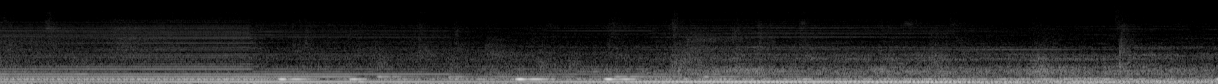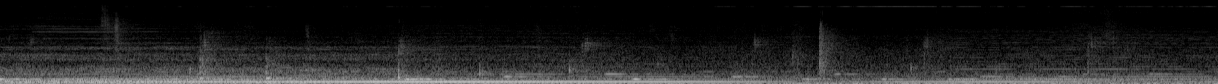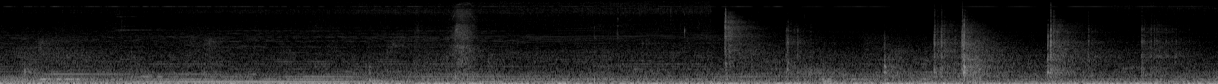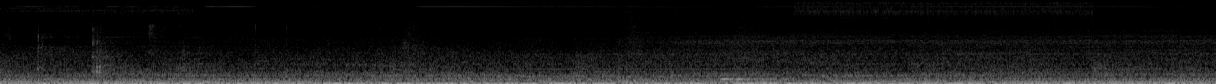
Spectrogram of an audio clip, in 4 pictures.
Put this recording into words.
Soundwalk through the Menil Collection's west wing, housing their 'Silence' exhibition. Shoulder strap clicking, security hassle for touching a volume slider on a phone handset that was an interactive part of the exhibit, broken foot hobble, creaky floors, Binaural, CA14omnis > DR100 MK2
